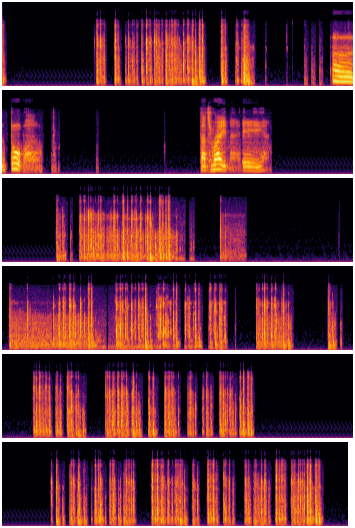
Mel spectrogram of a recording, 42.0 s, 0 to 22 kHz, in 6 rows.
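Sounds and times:
typing on a computer keyboard: 0:01.8 - 0:05.1, 0:15.1 - 0:17.8, 0:21.2 - 0:26.9, 0:27.6 - 0:27.9, 0:28.7 - 0:33.2, 0:36.0 - 0:41.6
speech: 0:06.6 - 0:07.7, 0:11.0 - 0:12.4.

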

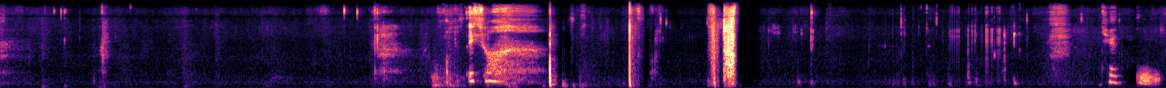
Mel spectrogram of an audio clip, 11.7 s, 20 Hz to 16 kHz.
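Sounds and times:
speech: 0:04.3 - 0:05.5, 0:11.1 - 0:11.6
person swallowing while drinking water: 0:08.9 - 0:10.4.

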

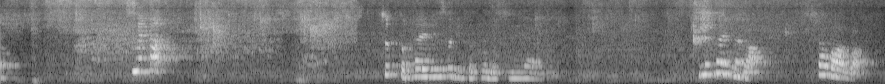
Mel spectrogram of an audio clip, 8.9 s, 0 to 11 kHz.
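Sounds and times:
shower water running in a tiled bathroom: 0:00.0 - 0:08.8
speech: 0:03.9 - 0:05.6, 0:07.0 - 0:08.7.

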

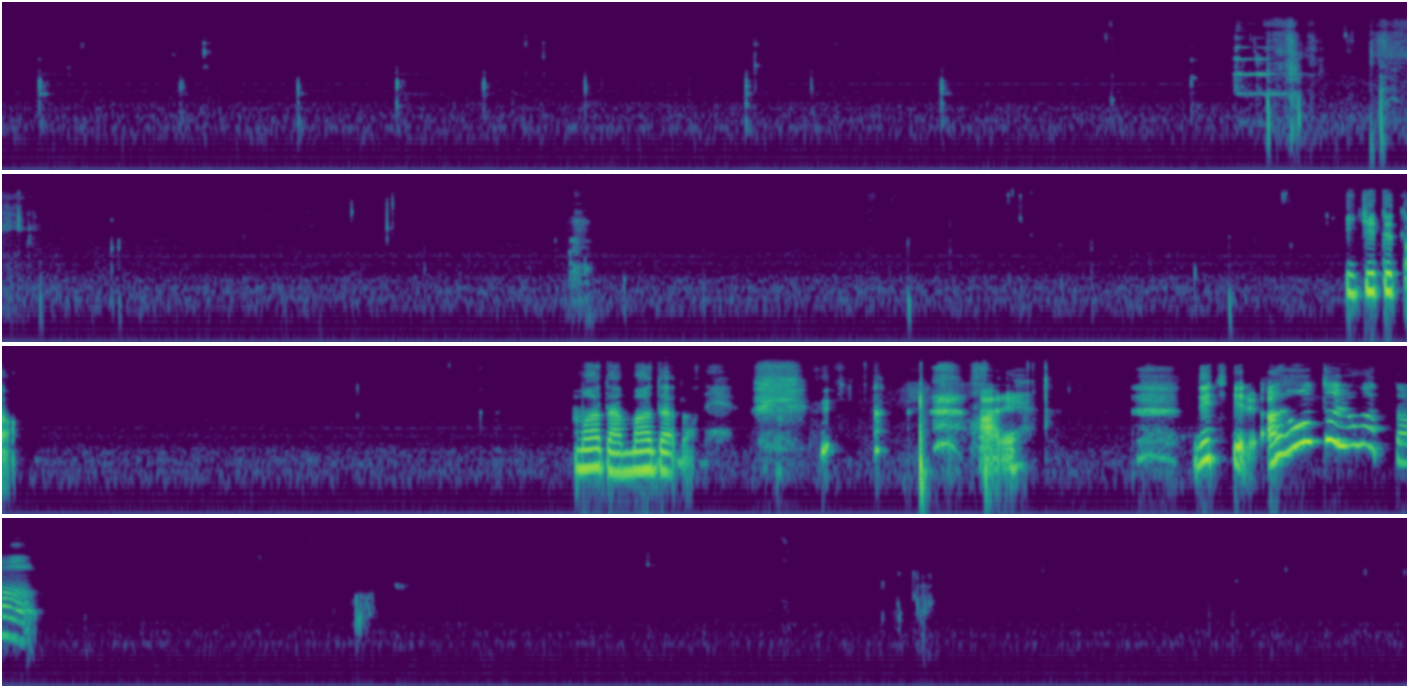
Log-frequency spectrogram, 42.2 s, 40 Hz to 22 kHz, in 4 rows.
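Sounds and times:
speech: 0:20.6 - 0:21.2, 0:25.4 - 0:27.2, 0:28.4 - 0:28.9, 0:29.6 - 0:32.0
wet mouth clicks: 0:34.2 - 0:34.7, 0:38.2 - 0:38.7.

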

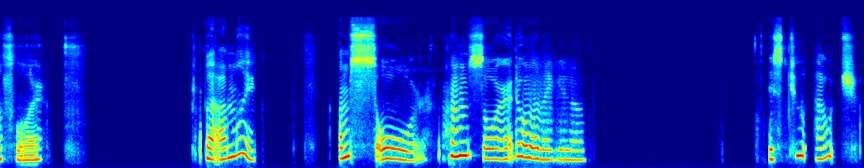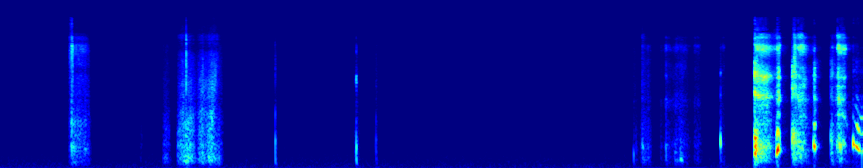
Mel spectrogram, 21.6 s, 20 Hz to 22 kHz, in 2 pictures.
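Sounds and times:
speech: 0:00.0 - 0:01.0, 0:02.5 - 0:03.3, 0:04.2 - 0:07.4, 0:09.6 - 0:10.8
painful harsh coughs: 0:20.3 - 0:21.5.

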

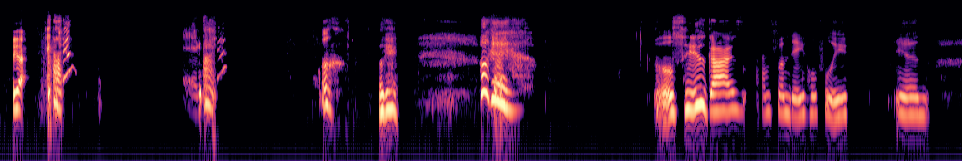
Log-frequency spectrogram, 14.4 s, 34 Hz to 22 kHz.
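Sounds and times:
speech: 0:00.2 - 0:01.1, 0:05.7 - 0:06.0, 0:07.4 - 0:07.8, 0:10.1 - 0:12.8, 0:13.4 - 0:14.3
sneeze: 0:00.6 - 0:01.2.

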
